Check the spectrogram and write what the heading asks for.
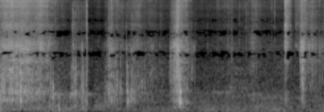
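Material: Sand.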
